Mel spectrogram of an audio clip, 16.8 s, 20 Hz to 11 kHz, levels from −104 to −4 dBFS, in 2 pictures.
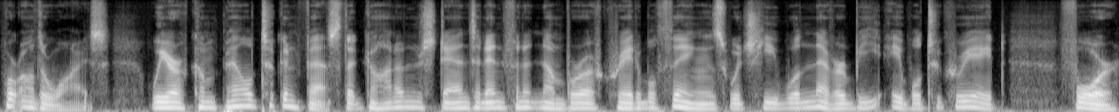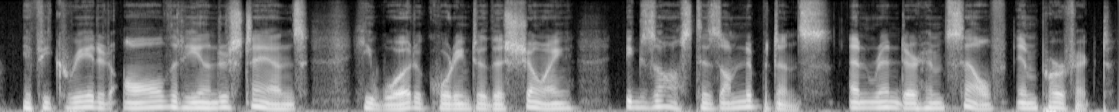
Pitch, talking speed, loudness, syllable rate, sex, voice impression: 105 Hz, 160 wpm, -20 LUFS, 5.1 syllables/s, male, very masculine, very adult-like, very middle-aged, very thick, very tensed, very powerful, bright, soft, very clear, very fluent, slightly raspy, very cool, very intellectual, slightly refreshing, very sincere, calm, very mature, very friendly, very reassuring, very unique, elegant, slightly wild, very sweet, very lively, very kind, slightly modest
